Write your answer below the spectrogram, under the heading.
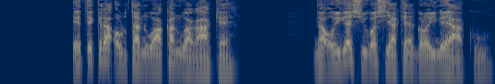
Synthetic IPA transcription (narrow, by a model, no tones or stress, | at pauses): etekeɾaʔoɾutaniwakanuaɣakɛ | naoiɣɛɕjuɣɔɕjakɛɡɔɾɔinejaku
